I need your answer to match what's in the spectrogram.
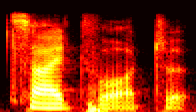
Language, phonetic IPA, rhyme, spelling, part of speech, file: German, [ˈt͡saɪ̯tˌvɔʁtə], -aɪ̯tvɔʁtə, Zeitworte, noun, De-Zeitworte.ogg
- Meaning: nominative/accusative/genitive plural of Zeitwort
